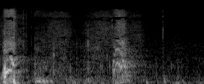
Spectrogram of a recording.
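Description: A short 'mm-hmm' and laugh at the start, then a brief rasp about a second in: the metal zipper on a soft plyo box's vinyl cover being run.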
